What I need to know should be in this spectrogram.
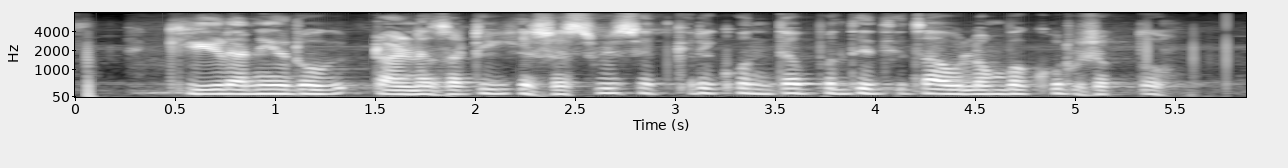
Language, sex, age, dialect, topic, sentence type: Marathi, male, 25-30, Standard Marathi, agriculture, question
